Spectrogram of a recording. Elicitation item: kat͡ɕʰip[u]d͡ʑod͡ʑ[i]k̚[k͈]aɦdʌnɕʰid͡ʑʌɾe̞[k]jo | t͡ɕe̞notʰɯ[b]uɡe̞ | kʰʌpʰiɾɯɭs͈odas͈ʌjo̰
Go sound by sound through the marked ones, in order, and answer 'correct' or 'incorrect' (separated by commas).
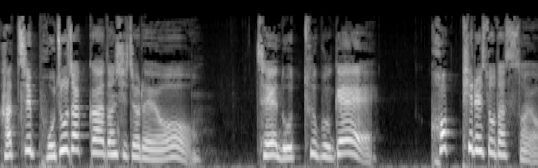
incorrect, incorrect, correct, incorrect, correct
